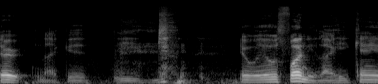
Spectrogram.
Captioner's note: journalist chuckles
